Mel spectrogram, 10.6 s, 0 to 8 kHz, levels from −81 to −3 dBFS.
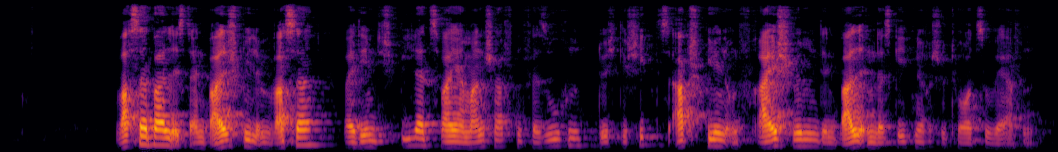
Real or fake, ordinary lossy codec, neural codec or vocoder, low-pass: fake; none; codec, 16 kHz, 16 kbps, FreqCodec, larger model; 7.2 kHz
